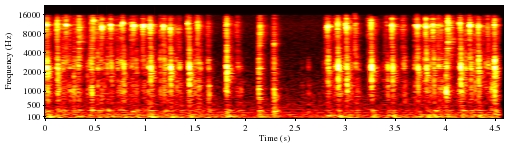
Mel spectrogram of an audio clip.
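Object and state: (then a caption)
Vintage clicky mechanical keyboard. Both hands type rapid fingertip key taps on an A-grade full-size black plastic vintage mechanical keyboard with grey keycaps, a coiled cable and vintage clicky blue switches, resting on a wooden desk. The bright, crisp clicks come in quick bursts with a short pause in the middle, each one dying away almost instantly.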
